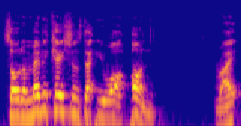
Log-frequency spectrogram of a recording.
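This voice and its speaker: A man's voice: high-pitched, expressive, measured pace, a little mellow. A man hosting a wellness consultation over a video call, explaining things in a casual way and often checking in with "you know" and "right?". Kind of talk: casual advisory chat.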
